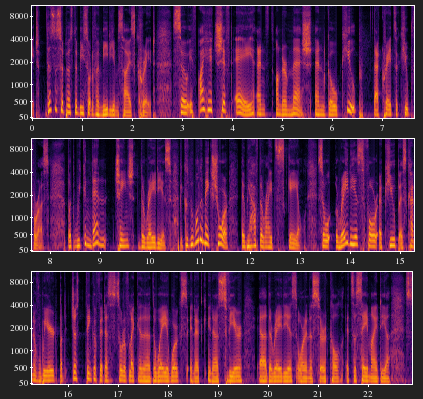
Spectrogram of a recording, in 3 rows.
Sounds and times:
Speech: 0.0s - 22.8s.

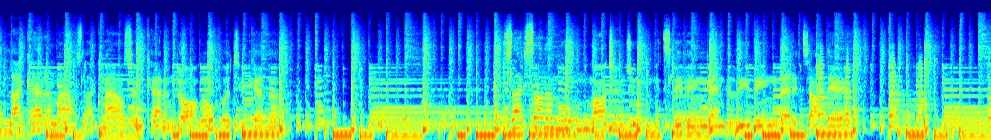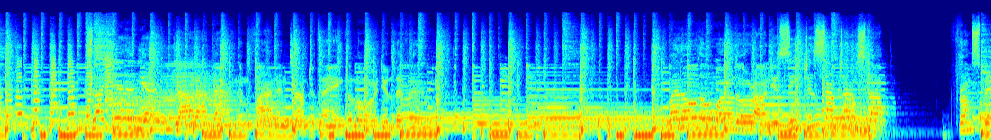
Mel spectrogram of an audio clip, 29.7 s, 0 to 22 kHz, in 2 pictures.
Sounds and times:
Funk: 0.0s - 28.3s.

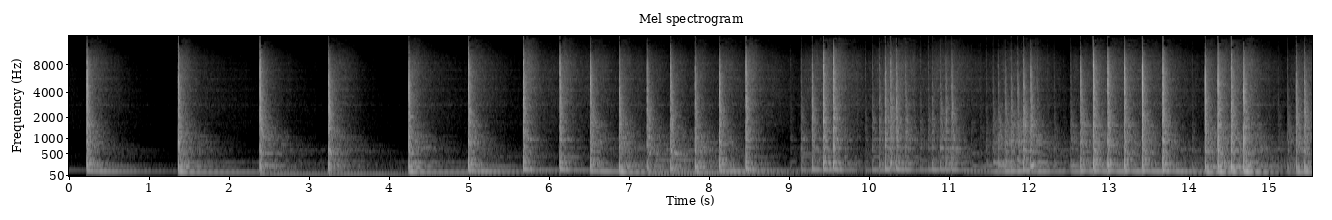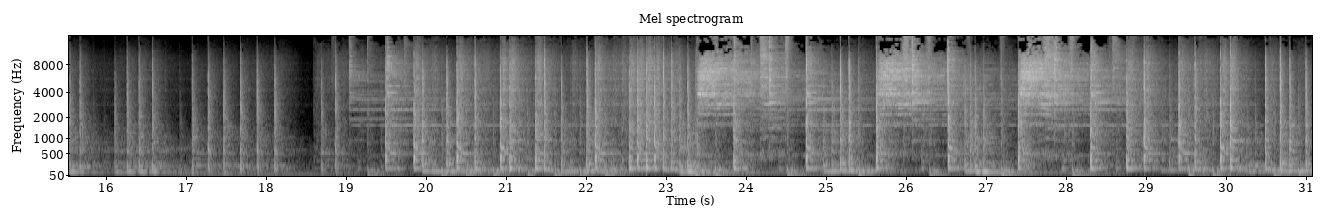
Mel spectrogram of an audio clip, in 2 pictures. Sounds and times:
Bass drum: 1.4s - 9.4s, 12.0s - 31.0s
Drum roll: 1.4s - 31.0s.

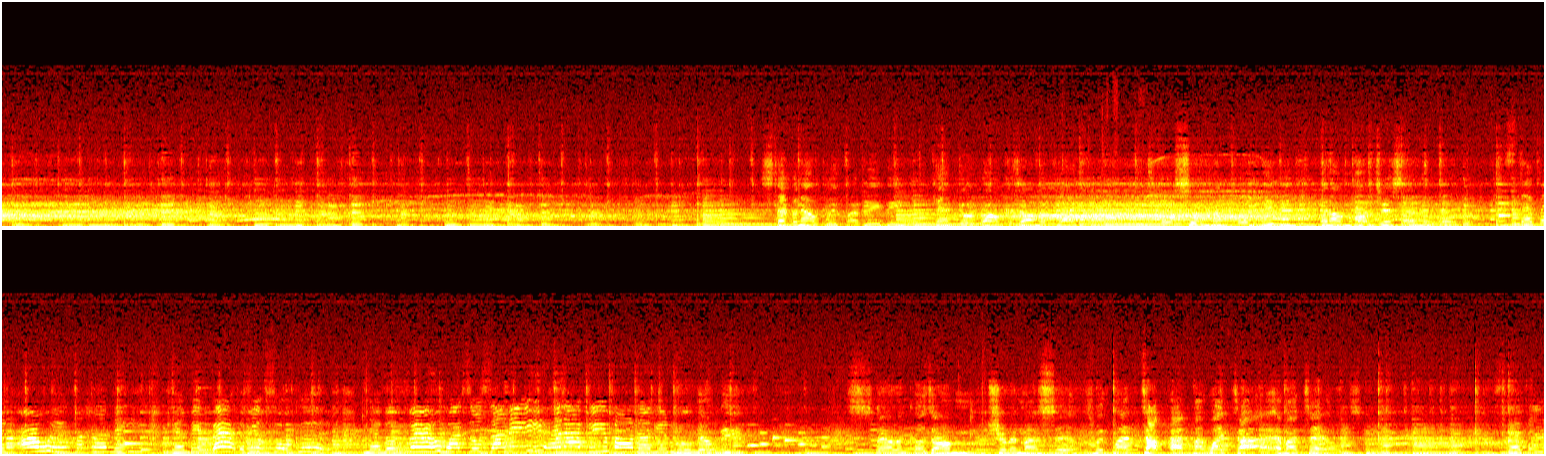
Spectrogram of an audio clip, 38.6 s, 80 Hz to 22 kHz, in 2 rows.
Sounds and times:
Music: 0.0s - 38.5s
Male singing: 9.6s - 13.8s, 14.4s - 18.2s, 27.2s - 28.6s, 29.9s - 36.2s
Female singing: 18.9s - 28.5s, 38.0s - 38.5s.

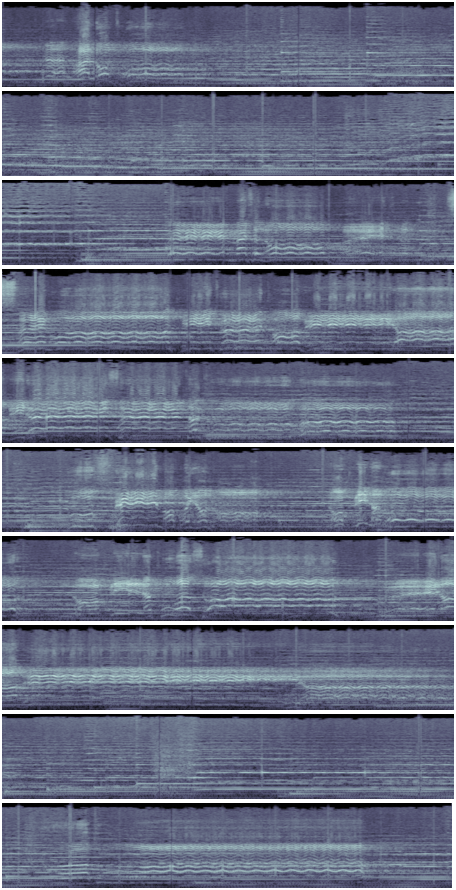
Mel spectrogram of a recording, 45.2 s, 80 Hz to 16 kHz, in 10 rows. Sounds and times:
Opera: 0.0s - 45.1s.

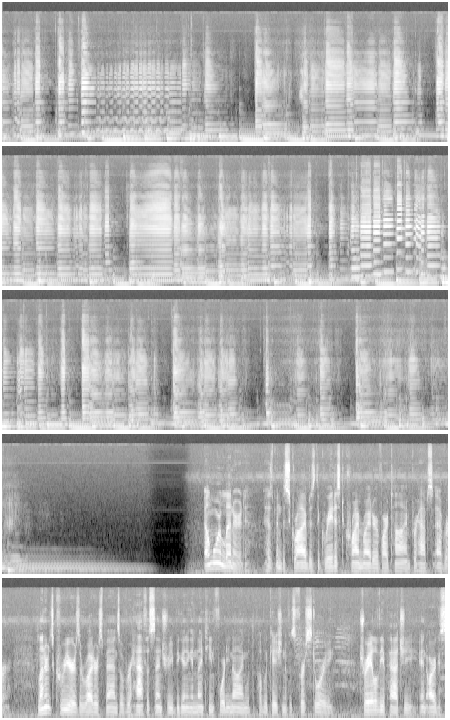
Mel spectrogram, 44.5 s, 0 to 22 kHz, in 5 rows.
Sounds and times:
Brass instrument: 0.0s - 27.9s
Saxophone: 0.0s - 28.2s.

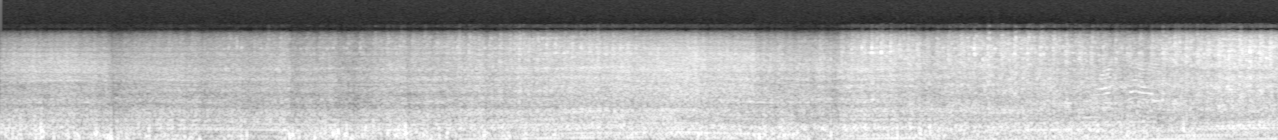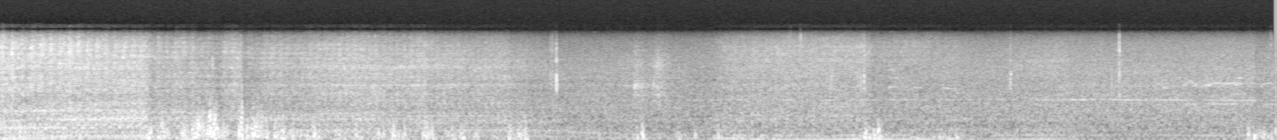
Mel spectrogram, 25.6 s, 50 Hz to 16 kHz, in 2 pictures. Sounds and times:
Truck: 0.0s - 25.5s.

